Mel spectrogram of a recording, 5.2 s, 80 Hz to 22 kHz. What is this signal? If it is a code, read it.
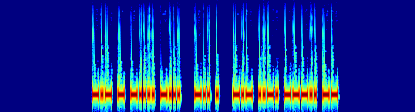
Morse code, heard as a keyed tone, about 47 wpm, 700 Hz. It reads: KT6B DE KF8M
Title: USA Callsign DE Callsign - 4 Characters - 45wpm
